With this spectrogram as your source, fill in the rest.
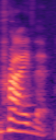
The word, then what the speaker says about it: private: Which syllable in these words has the stress? Human. Private. Where am I stressing? Like the IVA in private. Well, it's actually the first syllable, so you'd be going human and private.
